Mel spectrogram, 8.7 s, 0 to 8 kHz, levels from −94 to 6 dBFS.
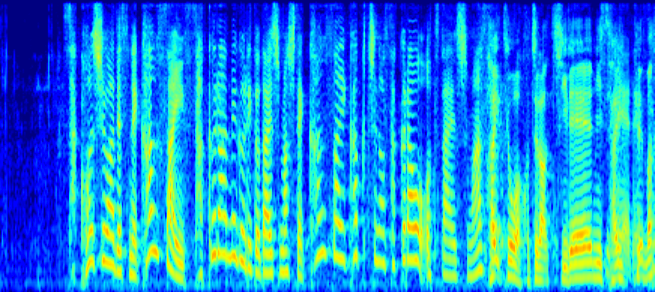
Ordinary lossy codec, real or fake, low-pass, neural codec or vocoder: none; fake; none; codec, 16 kHz, 4.8 kbps, FACodec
